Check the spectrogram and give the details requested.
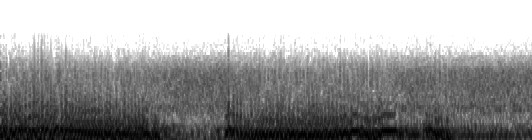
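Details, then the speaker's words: Rhonchi on chest auscultation: low-pitched, coarse, snoring-like continuous sounds through two breath phases. "ronco maior né então esses são os sãoos adventícios os outros sons"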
